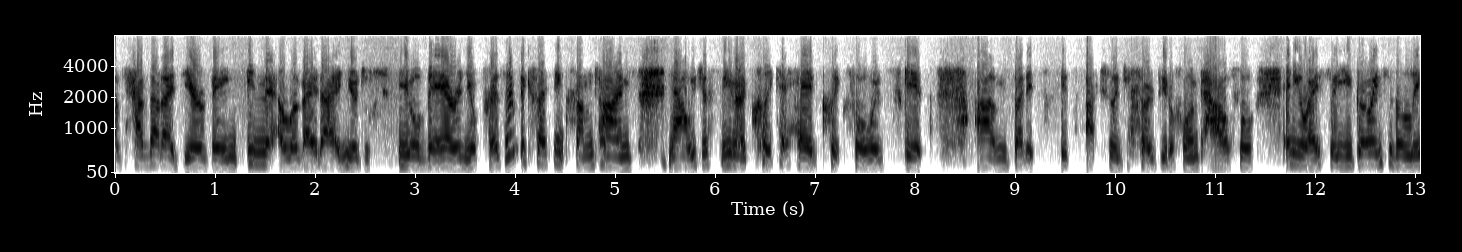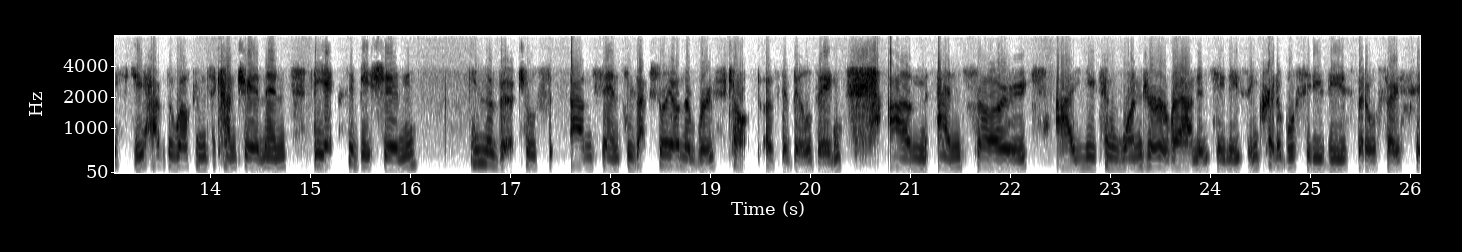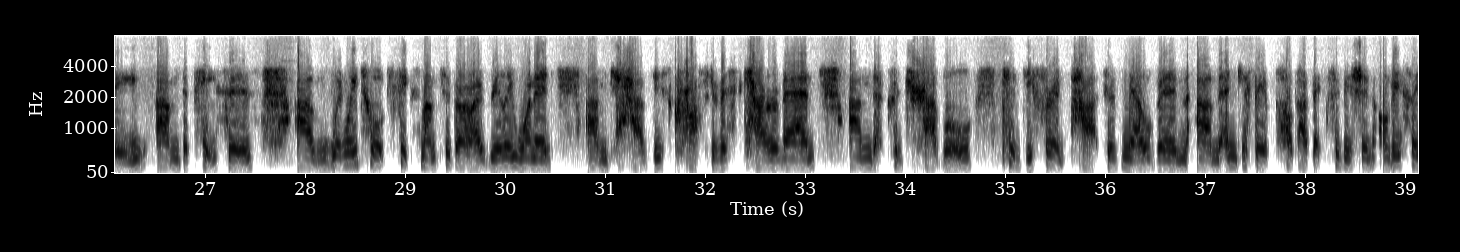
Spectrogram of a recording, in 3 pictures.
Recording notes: is joined on the line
